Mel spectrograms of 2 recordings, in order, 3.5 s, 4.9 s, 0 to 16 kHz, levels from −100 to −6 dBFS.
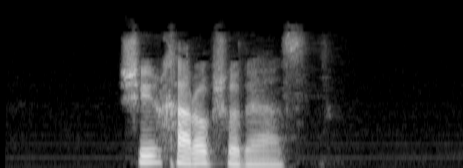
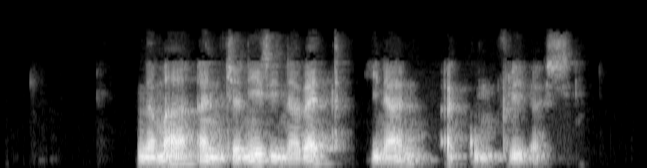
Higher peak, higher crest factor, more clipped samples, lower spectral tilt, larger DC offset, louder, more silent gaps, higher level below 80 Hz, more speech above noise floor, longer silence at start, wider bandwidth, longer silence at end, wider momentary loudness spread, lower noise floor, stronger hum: about the same, -4 dBFS vs -2 dBFS; first, 24 dB vs 18 dB; neither; about the same, -6 dB/octave vs -7 dB/octave; neither; second, -24 LUFS vs -19 LUFS; neither; about the same, -56 dBFS vs -54 dBFS; about the same, 58 dB vs 58 dB; second, 0.9 s vs 1.05 s; first, 8 kHz vs 7.2 kHz; first, 1.25 s vs 0.6 s; about the same, 14 LU vs 13 LU; first, -82 dBFS vs -76 dBFS; neither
